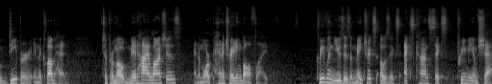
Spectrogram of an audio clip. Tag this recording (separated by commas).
Speech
